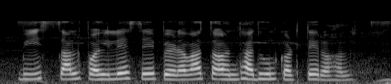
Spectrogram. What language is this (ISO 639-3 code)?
bho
